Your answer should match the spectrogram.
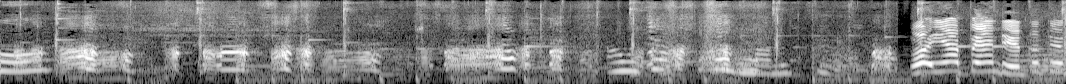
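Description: Geese honking repeatedly, a string of short calls one after another.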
